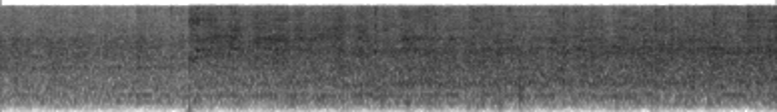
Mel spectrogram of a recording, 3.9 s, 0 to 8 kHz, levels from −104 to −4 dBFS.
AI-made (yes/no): no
